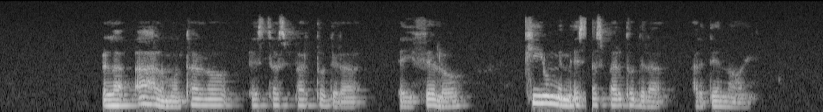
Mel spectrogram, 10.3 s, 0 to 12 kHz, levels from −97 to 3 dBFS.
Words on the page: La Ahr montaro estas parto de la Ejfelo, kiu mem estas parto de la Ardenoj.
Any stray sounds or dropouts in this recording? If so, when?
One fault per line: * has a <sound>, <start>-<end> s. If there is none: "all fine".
* has a dropout, 7.3-7.4 s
